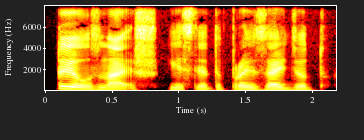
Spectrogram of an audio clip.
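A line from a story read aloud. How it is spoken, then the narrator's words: Cold. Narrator (Russian): холодно ответил Глеб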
